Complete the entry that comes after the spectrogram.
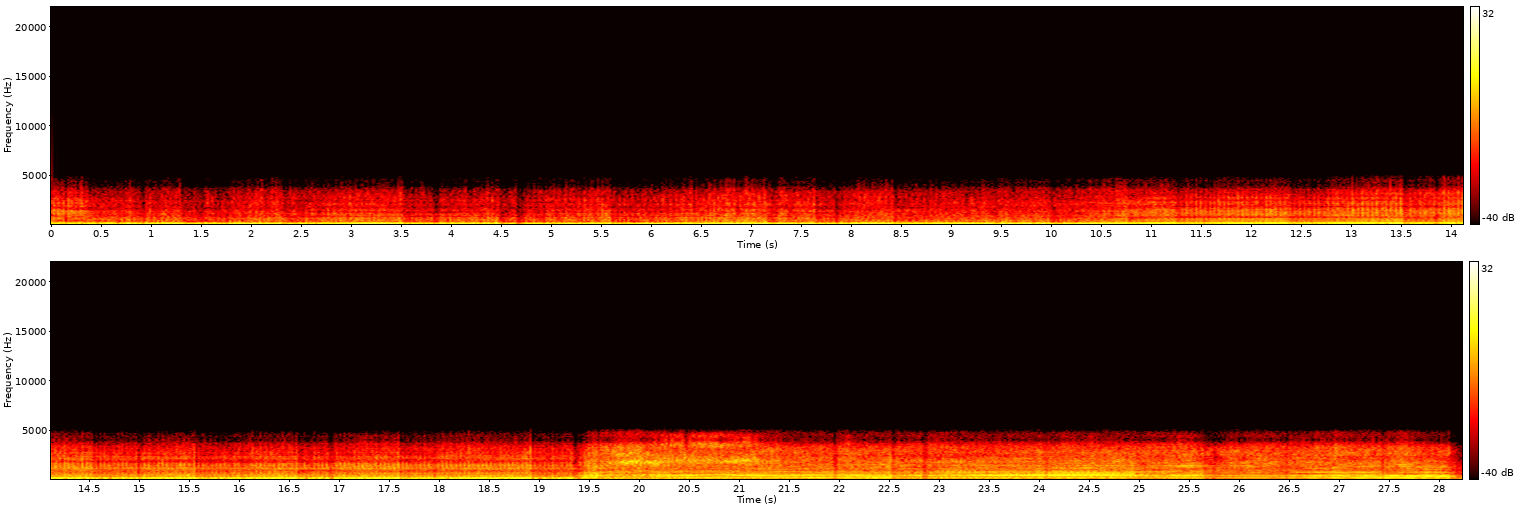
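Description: Two muscle-car engines rumbling and revving while staged side by side, then launching at full throttle about two-thirds of the way in, their pitch climbing and dropping back at a few gear changes as they pull away.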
